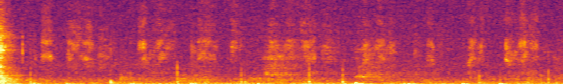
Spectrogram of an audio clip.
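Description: Very faint marker writing on a whiteboard: soft scratches and small ticks as the felt tip strokes out letters.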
